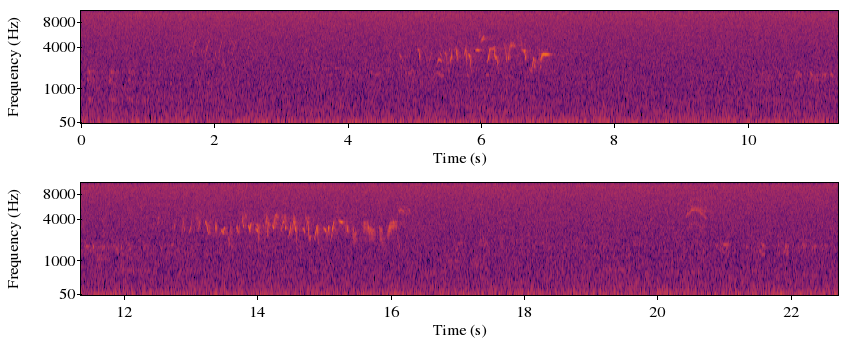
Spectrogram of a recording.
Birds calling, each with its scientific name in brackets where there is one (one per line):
House Finch (Haemorhous mexicanus)
Erckel's Francolin (Pternistis erckelii)
Hawaii Amakihi (Chlorodrepanis virens)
